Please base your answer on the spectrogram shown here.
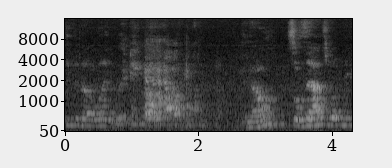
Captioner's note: audience laughing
